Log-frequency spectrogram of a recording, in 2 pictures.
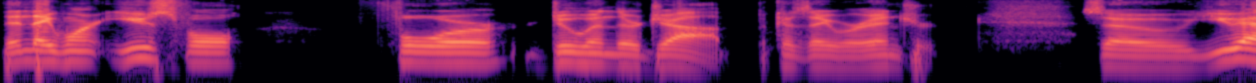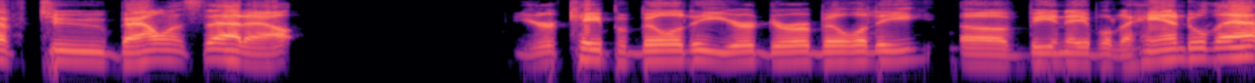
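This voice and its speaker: A man with an American accent speaks at a medium pitch and a moderate pace, in a bright, sharp tone with ordinary pitch variation. He takes long, frequent pauses, and the sound is dry and close with no echo against a quiet background. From US South (North Florida / southern Georgia). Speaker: fitness coach, former Navy SEAL. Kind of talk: live Q&A stream. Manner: casual, conversational.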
